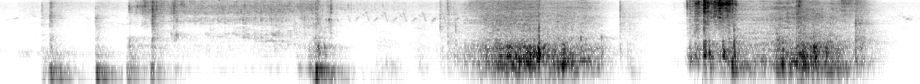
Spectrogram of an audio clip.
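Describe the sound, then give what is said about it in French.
Water poured into a cooking pot holding chopped ingredients: a few light clinks, then two bursts of splashing, running water. “Et je viens verser deux cuillères à soupe d'eau.”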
